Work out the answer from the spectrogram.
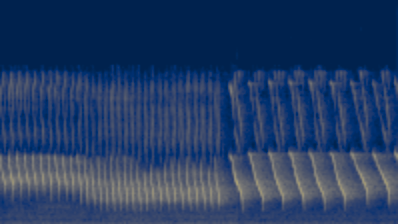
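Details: Canary singing for training young birds: a quick, high rolling trill of about twelve notes a second that switches abruptly to slower, wide, down-swept whistles.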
